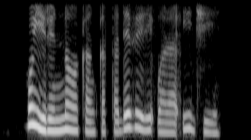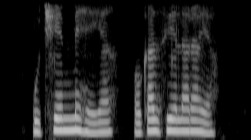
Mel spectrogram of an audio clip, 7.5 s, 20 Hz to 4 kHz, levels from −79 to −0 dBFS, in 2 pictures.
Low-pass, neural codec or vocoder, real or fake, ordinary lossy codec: 3.6 kHz; none; real; AAC, 24 kbps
